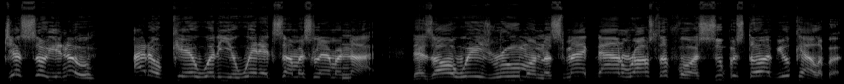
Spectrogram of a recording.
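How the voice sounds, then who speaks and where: Slick wrestling manager, smooth talker, very forceful, slightly high voice, video game cutscene. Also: male voice, moderate pace. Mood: persuasive.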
